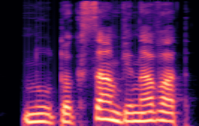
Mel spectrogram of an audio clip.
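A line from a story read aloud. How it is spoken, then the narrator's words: Snapping retort. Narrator (Russian): огрызнулся я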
